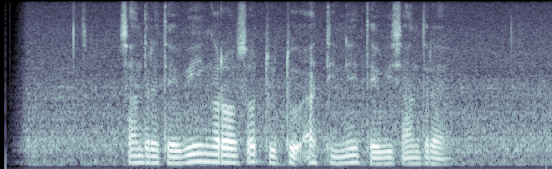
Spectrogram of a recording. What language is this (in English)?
Javanese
